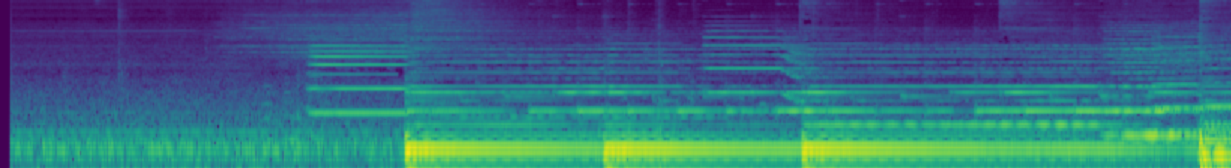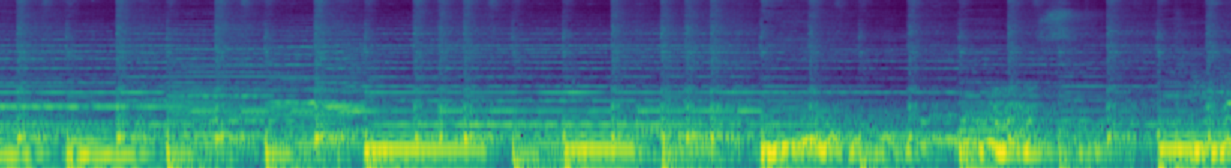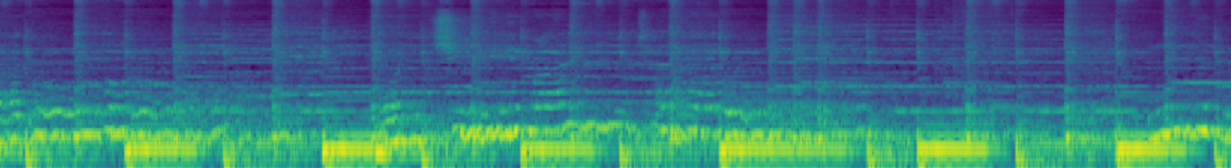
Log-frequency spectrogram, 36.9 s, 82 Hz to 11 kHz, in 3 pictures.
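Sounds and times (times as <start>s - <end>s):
low hum: 0.1s - 29.3s
bass line: 2.2s - 36.9s
held wind instrument note: 2.4s - 17.6s
plucked guitar: 4.0s - 26.0s
man singing into microphone: 19.9s - 27.3s, 28.3s - 33.4s, 36.0s - 36.9s.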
